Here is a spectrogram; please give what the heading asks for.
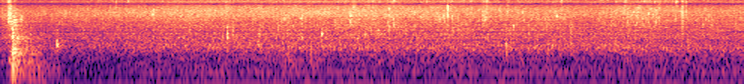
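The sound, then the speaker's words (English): Onions sizzle in a frying pan, cooking toward golden brown: a steady, even hiss with a brief pop at the very start. “So we're gonna fry these up until they're really nice and golden brown. So look at the onions here.”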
